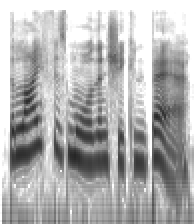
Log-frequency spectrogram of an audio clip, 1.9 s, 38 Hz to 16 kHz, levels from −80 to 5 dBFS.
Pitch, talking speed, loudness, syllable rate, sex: 225 Hz, 245 wpm, -16 LUFS, 4.6 syllables/s, female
